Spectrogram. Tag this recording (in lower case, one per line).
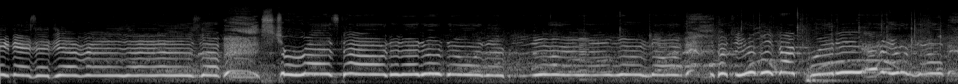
speech
woman speaking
